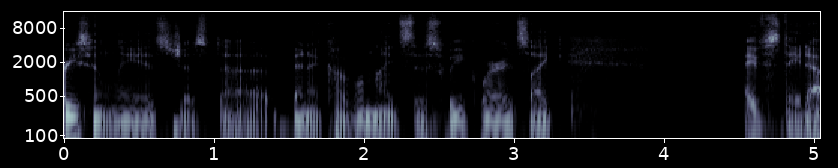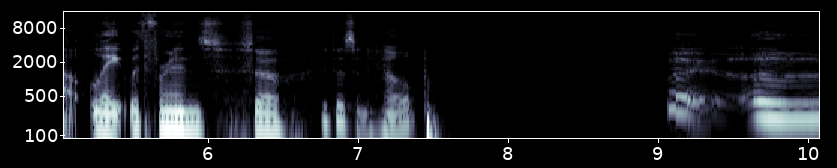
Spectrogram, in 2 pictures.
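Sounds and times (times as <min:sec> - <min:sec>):
speech: 0:00.0 - 0:03.7, 0:04.5 - 0:07.6, 0:09.0 - 0:10.0
person yawning during a stretch: 0:09.1 - 0:10.0.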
